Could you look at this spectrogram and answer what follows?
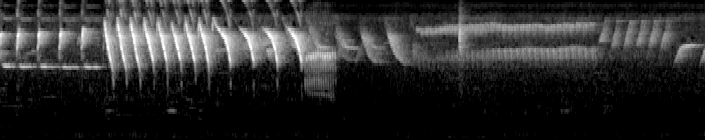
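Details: Canary singing: a thin steady whistle, then a fast rhythmic series of sweeping high chirps, a downward slur, and long sustained high trilled tones ending in quick repeated notes.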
